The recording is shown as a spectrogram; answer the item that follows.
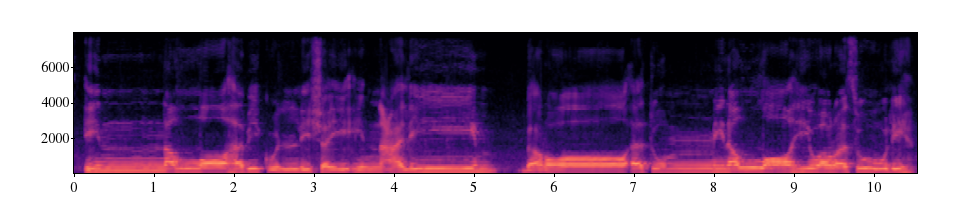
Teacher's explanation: والوجه الثالث ان يسكت يعني بدون تنفس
